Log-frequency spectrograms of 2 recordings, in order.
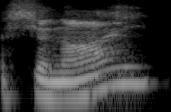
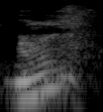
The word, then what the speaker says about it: Chennai: And wow, so and you're based in Chennai? Is that how you pronounce Yes. it? Chennai?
